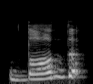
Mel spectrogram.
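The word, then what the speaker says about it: ضاد: It is Daad, and it's a heavy D. It starts heavy, doesn't end heavy.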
